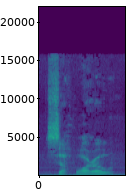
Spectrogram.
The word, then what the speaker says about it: Saguaro: Here's another National Park Service program for the I think it's Saguaro National Monument. I think the G is an H.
